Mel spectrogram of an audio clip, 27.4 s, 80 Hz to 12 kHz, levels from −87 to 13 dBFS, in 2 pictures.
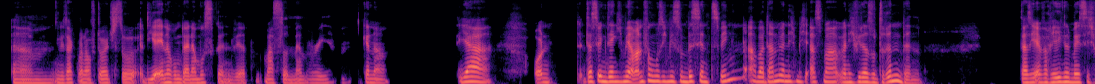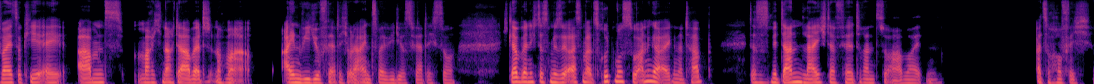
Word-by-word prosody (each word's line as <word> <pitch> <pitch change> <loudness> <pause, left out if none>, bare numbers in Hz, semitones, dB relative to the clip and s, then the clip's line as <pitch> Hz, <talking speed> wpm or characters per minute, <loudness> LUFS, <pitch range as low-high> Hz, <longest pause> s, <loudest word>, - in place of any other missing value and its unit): ähm- 135 -1 -3
wie 140 -2 -3
sagt 145 0 -2
man - - 0
auf - - -5
deutsch- 145 -1 -2
so 70 -1 -1
die 145 +1 +1
Erinnerung 150 -2 +3
deiner 140 0 +1
Muskeln 150 -3 -5
wird. 130 0 -5 0.2
Muscle 145 -1 -4
Memory, 135 +2 -7 0.3
genau. 150 -3 -3 0.9
Ja, 190 -1 +4 0.5
und 165 +2 -1 0.4
deswegen 190 +1 +4
denke 190 0 +4
ich 185 - -1
mir, 195 - +6
am - - +5
Anfang 205 +3 +3
muss 205 -1 +3
ich 190 - +2
mich 195 -1 +2
so 195 - 0
'n - - +4
bisschen 195 -2 +2
zwingen. 275 - -2
Aber 190 - +1
dann, 190 +4 +2
wenn 215 -2 +3
ich 200 - -3
mich 190 -2 -3
erst 180 - -4
mal 180 0 +1
wenn 170 - +2
ich 170 +1 -3
wieder 180 -1 +5
so 165 - 0
drin 195 +9 +4
bin 130 -2 -6 1.2
dass 160 0 +3
ich 165 - +3
einfach 160 0 +1
regelmäßig 165 -2 +3
weiß: 155 0 +3
„Okay, 160 +1 -1
ey, 80 0 0 0.2
abends 160 0 0 0.2
mache 155 0 0
ich 150 - -9
nach 80 -1 +2
der - - +4
Arbeit - - +2
noch - - -3
mal - - 0 0.4
ein 155 -1 +4
Video 145 0 +1
fertig 135 +1 -5
oder - - +1
1, 145 -1 -1
2 145 -3 -4
Videos 135 -1 -6
fertig“, 130 -1 -9
so. 130 -3 -8 0.6
Ich - - -18
glaube, 180 0 +6
wenn 180 -1 +4
ich 175 - -2
das 175 -3 -3
mir 165 -2 +2
so 160 - +1
erst - - +1
mal - - +3
als - - -4
Rhythmus 200 -1 +2
so - - 0
angeeignet 155 -9 0
habe, 190 +1 0 0.6
dass 155 0 -5
es 145 -1 -6
mir 160 -2 +1
dann 175 +4 +5
leichter 155 +1 +1
fällt, 140 +4 -4
dran 145 -3 -4
zu - - -8
arbeiten. 130 +3 -7 1.2
Also 145 -2 -4
hoffe 145 -2 -5
ich. 130 - -11
155 Hz, 205 wpm, -22 LUFS, 140-180 Hz, 1.2 s, mir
